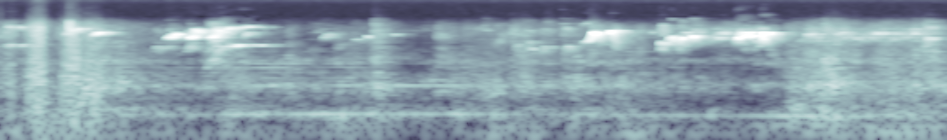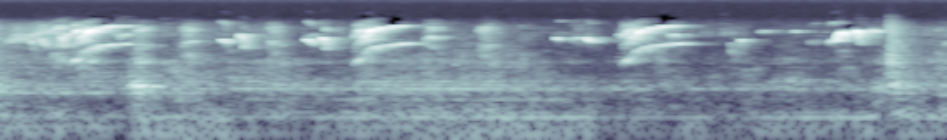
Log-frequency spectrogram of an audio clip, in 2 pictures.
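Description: Caged canaries calling: many short chirps, several sliding down in pitch, scattered throughout over a faint steady low hum.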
